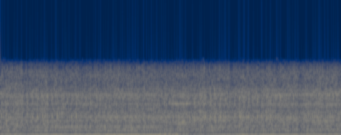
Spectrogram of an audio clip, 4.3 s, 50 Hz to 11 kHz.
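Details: Acura RSX, hot idle, valve clearance already checked: dull steady knock under the engine drone, sounding valvetrain-like in person; confirmed spun rod bearing, fixed by K24 engine swap.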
